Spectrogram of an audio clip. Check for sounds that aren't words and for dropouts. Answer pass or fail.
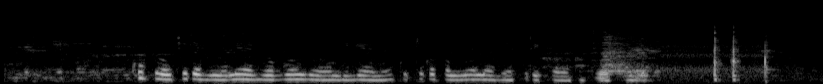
fail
